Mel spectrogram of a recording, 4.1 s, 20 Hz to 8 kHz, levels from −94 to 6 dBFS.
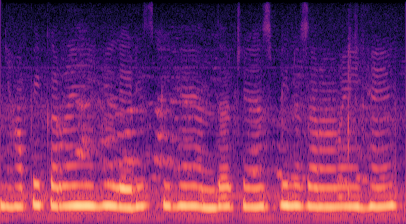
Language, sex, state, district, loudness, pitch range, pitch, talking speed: Hindi, female, Himachal Pradesh, Shimla, -12 LUFS, 255-270 Hz, 260 Hz, 220 wpm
